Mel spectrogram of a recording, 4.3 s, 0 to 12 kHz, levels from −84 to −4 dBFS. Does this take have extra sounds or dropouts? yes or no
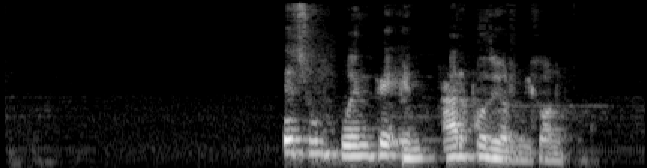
no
